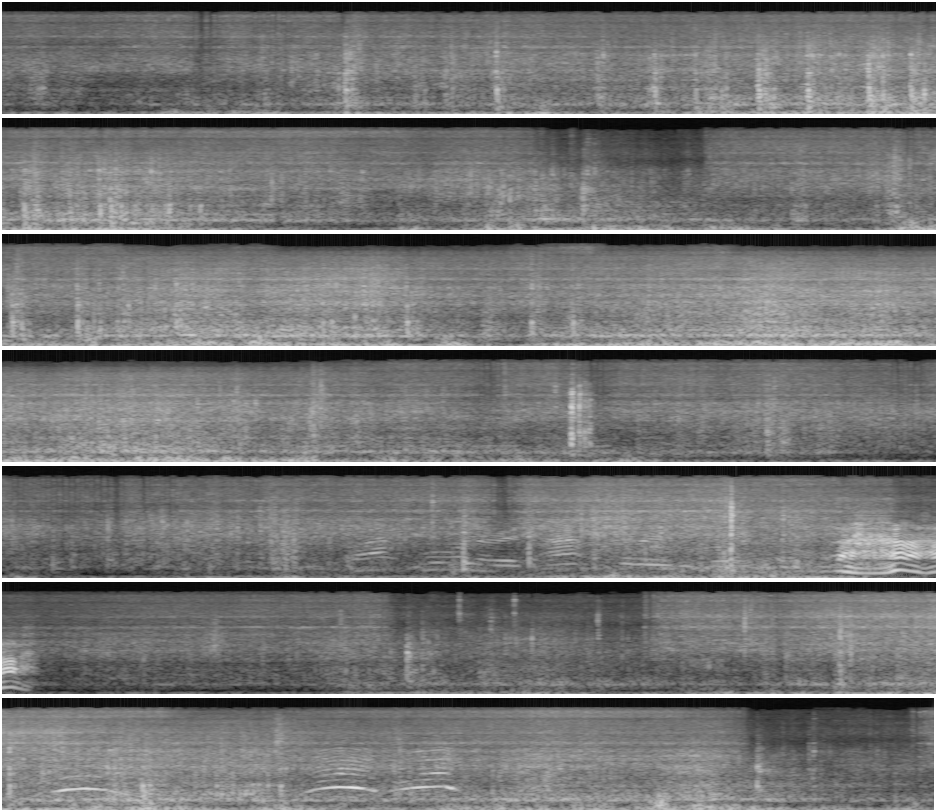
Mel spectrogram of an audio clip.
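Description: Mountain bike riding a dirt trail: continuous tyre and drivetrain rumble with wind noise on the microphone. About three-quarters through there is a brief falling squeal, then the noise drops suddenly.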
